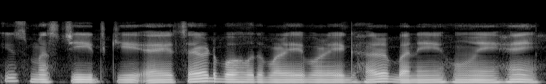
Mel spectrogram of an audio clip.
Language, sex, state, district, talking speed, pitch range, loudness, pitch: Hindi, male, Jharkhand, Ranchi, 130 wpm, 105-115 Hz, -17 LUFS, 105 Hz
